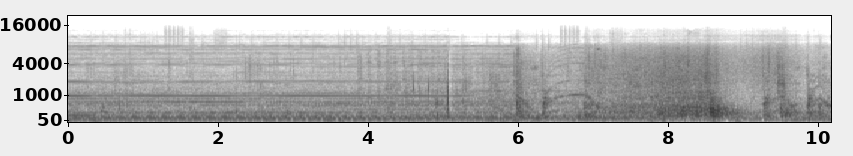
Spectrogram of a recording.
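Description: Pickup dump insert's hydraulic pump running steadily as the bed tilts up. From about six seconds in, a growing rush and rattle of grass clippings and debris sliding out of the bed, loudest near the end.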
